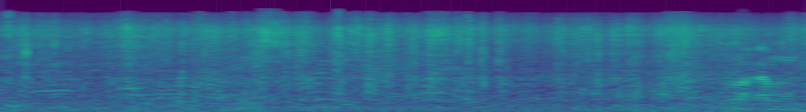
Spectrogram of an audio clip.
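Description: Indistinct chatter of a group of people, with rustling of a cloth sack being handled.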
